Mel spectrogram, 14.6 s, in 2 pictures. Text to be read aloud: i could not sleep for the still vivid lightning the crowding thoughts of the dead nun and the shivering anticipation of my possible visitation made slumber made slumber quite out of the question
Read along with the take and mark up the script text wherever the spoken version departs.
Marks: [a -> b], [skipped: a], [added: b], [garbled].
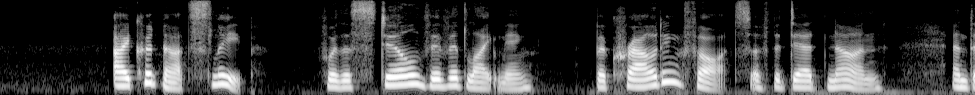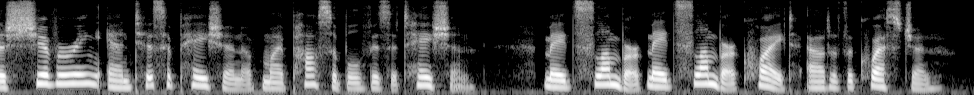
i could not sleep for the still vivid lightning the crowding thoughts of the dead nun and the shivering anticipation of my possible visitation made slumber made slumber quite out of the question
